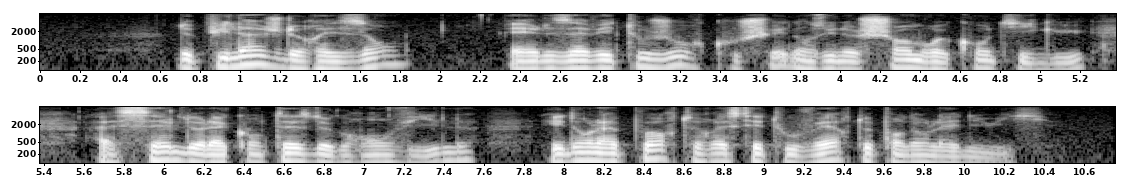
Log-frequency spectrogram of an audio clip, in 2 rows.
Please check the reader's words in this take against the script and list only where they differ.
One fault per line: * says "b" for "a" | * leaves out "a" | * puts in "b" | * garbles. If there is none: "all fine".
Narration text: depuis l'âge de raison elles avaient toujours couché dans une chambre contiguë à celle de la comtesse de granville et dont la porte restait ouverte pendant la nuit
all fine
